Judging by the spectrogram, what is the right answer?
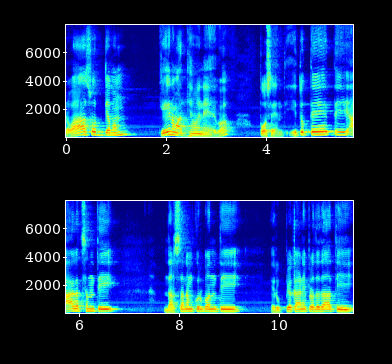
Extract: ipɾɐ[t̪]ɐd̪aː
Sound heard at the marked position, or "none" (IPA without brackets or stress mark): d̪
